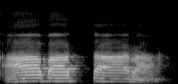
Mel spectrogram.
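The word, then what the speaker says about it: अवतार: 그다음 이것도 아바따라 아바따라 아바따라 따를 좀 더 길게 해 줘야 되겠죠. 원래는 아바따라 하면은 아바가 아래로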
